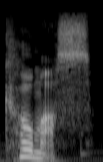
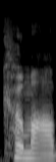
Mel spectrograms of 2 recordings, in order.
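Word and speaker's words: Comas: colom Alberto colbo Eric komas I'm told it's not Komar but yeah Eric komas Franco kotti George Conor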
